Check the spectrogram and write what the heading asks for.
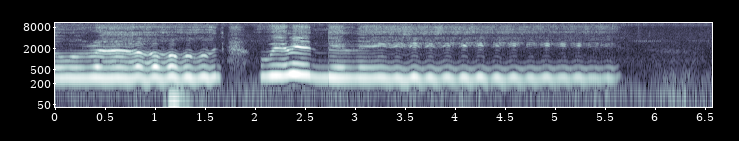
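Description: A single voice humming a slow melody a cappella, holding long notes with wide vibrato, in two phrases with a short break about two seconds in; the second phrase fades and stops shortly before the end.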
